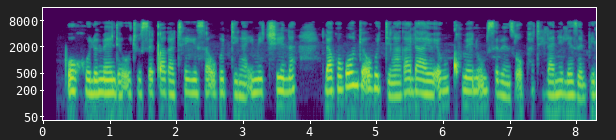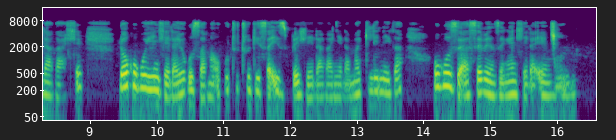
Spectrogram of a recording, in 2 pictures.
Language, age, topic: North Ndebele, 36-49, health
